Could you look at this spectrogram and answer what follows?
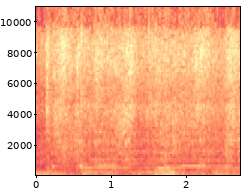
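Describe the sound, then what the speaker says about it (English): Bacon frying and being stirred in a pan for a crustless quiche, an even, close sizzle with faint stirring movements underneath and no talking. "Back over here and back to the bacon, stir it up."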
